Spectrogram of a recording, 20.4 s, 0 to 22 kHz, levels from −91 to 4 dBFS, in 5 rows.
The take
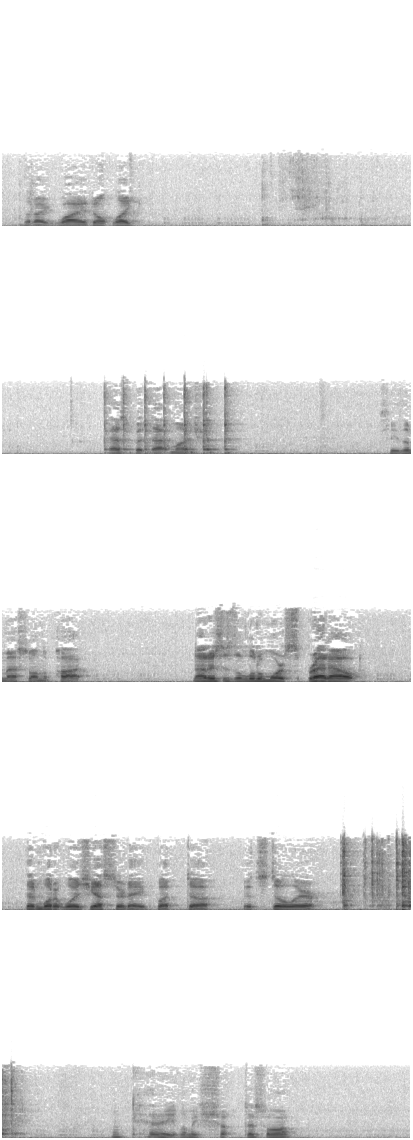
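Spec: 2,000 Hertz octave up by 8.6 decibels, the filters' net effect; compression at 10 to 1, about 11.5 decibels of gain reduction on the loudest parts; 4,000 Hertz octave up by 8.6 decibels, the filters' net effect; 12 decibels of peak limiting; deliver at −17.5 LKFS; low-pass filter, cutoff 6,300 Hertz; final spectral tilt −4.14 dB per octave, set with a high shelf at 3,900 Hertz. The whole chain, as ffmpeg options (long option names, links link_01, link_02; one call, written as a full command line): ffmpeg -i in.wav -af "lowpass=6300,equalizer=frequency=2000:width_type=o:gain=7.5,highshelf=frequency=3900:gain=6,equalizer=frequency=4000:width_type=o:gain=5.5,acompressor=threshold=-22dB:ratio=10,volume=13.5dB,alimiter=limit=-6dB:level=0:latency=1" out.wav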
